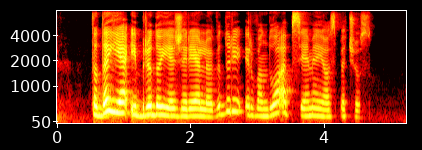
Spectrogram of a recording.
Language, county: Lithuanian, Kaunas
